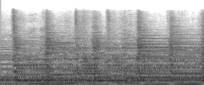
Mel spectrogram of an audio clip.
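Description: Live acoustic ensemble playing: guitar strummed in a steady rhythm over deep double bass notes.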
